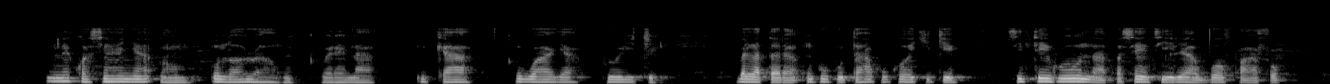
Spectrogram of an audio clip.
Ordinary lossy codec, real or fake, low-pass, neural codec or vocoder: none; real; 5.4 kHz; none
